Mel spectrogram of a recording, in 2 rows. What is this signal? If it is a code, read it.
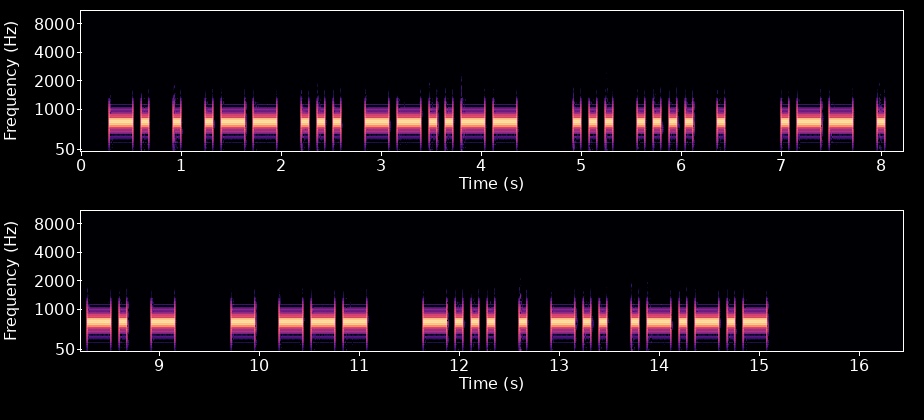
Morse code, heard as a keyed tone, about 15 wpm, 700 Hz. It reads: NEWS, SHE WENT TO BED.
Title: Sentences from Top 1000 Words - Review Part 3 - 15wpm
